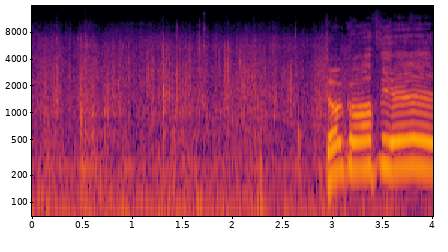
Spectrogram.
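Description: A bicycle's tyres roll over rough rock.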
